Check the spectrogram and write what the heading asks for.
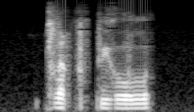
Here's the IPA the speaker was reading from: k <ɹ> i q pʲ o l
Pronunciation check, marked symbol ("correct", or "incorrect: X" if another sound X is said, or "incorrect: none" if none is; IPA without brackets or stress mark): incorrect: l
